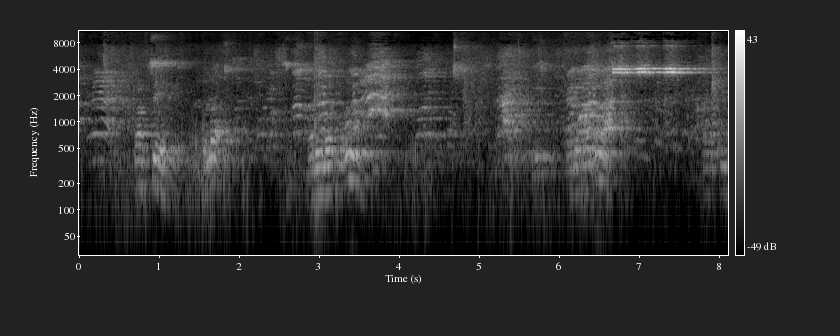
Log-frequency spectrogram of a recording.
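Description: Players and onlookers calling out on a basketball court, with a basketball bouncing. Near the end a referee's whistle sounds as one steady, high blast of about a second.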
